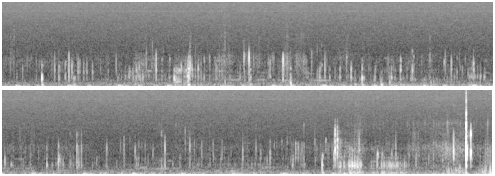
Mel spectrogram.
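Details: Loud bowel sounds (borborygmi) of active digestion after a huge meal: continuous low gurgling and bubbling with frequent short pops from the belly.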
